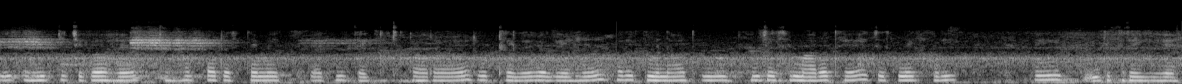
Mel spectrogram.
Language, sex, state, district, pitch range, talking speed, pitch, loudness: Hindi, female, Uttar Pradesh, Muzaffarnagar, 180-195 Hz, 150 wpm, 185 Hz, -17 LUFS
